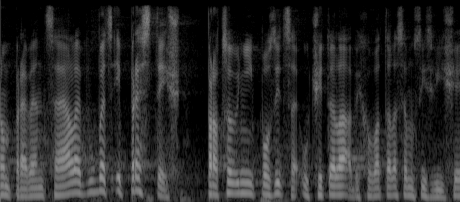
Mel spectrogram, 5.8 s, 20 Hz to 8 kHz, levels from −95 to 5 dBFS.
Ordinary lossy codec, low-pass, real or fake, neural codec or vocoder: MP3, 64 kbps; 7.2 kHz; real; none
